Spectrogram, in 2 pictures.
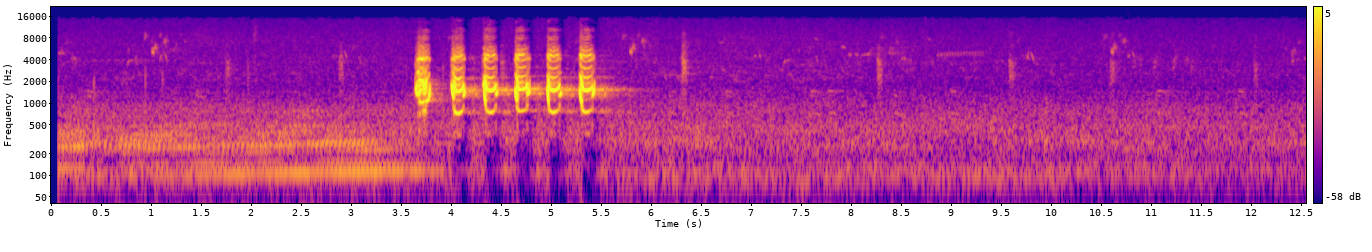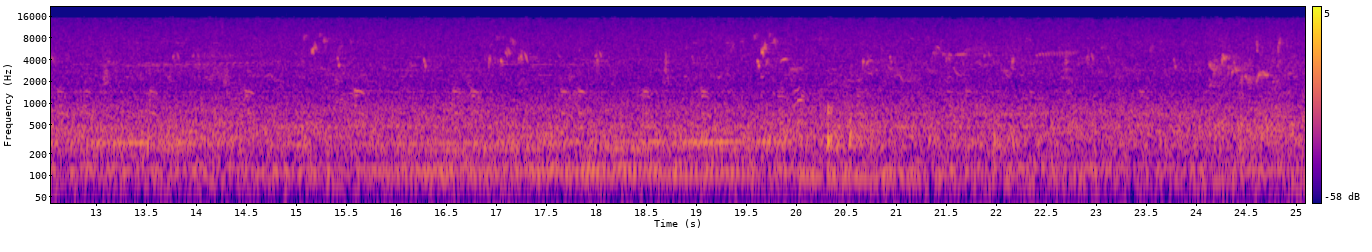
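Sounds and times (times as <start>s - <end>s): low steady hum: 0.1s - 25.0s
turkey calling: 3.6s - 5.9s.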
